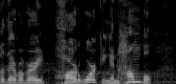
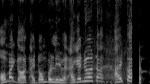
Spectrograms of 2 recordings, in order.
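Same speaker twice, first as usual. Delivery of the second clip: put-on excited Indian accent; 2 semitones higher than usual. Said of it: "we're pulling out the Indian accent".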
